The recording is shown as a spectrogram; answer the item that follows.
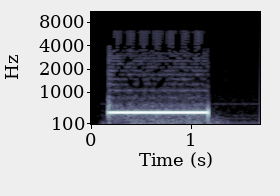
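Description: A telephone busy tone after the other party hangs up: one loud, steady, mid-pitched beep about a second long, then faint line noise.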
